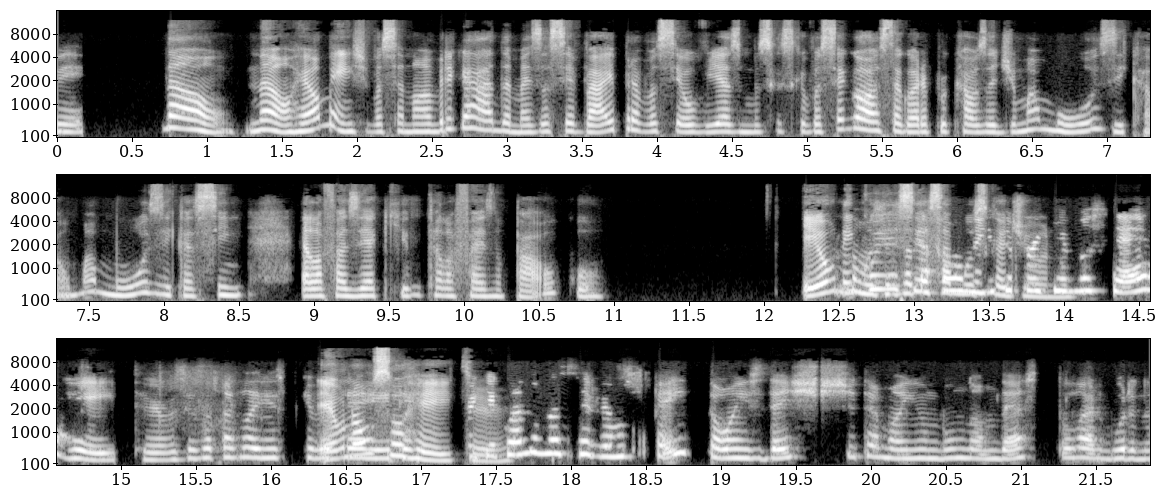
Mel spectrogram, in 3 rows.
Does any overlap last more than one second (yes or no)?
yes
